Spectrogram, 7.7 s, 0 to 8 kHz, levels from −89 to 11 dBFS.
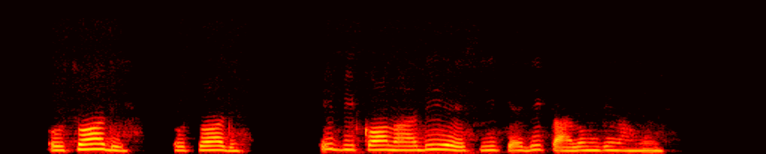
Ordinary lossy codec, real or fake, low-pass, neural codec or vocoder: none; real; 7.2 kHz; none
